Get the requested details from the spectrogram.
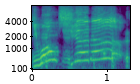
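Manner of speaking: crude put-on Southern drawl, very high and slow. Mocking how film actors sound: Bill Burr's racist Southern accent. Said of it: "Bill Burr's, like, racist accent".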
